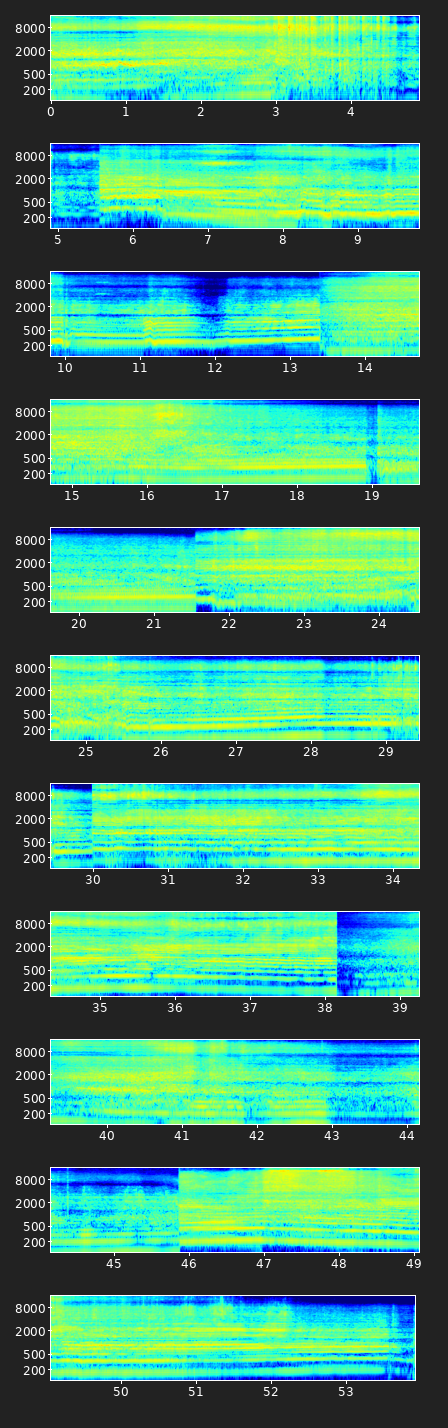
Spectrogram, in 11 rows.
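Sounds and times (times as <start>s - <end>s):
rally car engines revving: 0.0s - 53.9s.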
